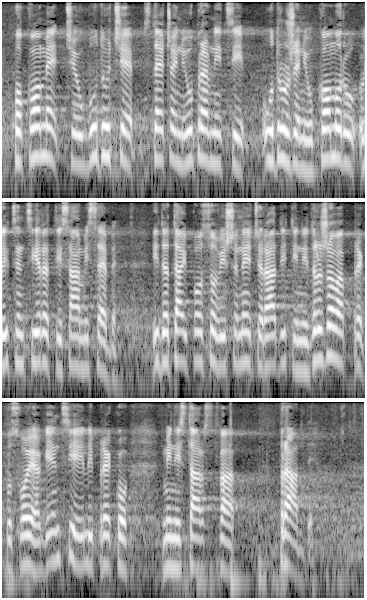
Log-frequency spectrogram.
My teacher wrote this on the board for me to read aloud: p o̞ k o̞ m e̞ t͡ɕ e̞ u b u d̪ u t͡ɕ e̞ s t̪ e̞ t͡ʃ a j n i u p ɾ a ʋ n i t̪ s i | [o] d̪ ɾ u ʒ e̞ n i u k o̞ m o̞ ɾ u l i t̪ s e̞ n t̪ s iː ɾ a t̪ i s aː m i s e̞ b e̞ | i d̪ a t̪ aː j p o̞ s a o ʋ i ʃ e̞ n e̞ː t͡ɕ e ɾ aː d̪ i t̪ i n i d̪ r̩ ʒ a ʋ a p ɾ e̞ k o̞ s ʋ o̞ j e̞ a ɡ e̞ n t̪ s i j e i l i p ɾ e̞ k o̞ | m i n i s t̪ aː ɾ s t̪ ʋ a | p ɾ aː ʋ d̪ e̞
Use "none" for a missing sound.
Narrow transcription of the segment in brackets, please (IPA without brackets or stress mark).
u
